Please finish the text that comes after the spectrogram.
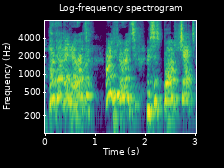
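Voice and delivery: high, strained mock outrage; hammed-up anguished crying out; dying on the cross. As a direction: wail it in agony from the cross. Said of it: "He's on the cross, just, just dying".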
